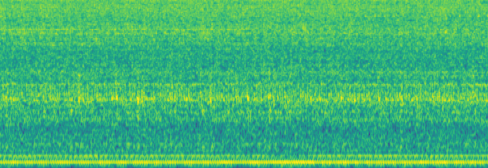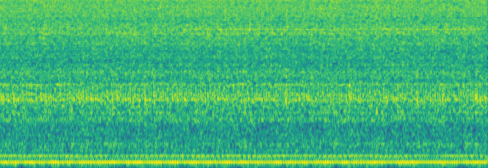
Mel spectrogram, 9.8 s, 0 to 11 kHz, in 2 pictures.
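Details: 2001 Vauxhall/Opel Corsa C 1.4 16V petrol, just after cold start, idling smoothly with no ticking; ticking appears after 5–10 minutes running and grows louder as it warms; normal cold idle.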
